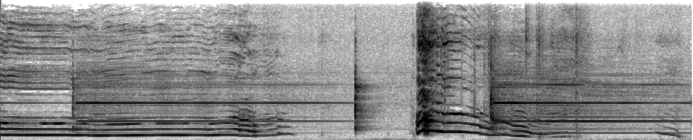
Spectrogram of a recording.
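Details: Alaskan Malamute, not amused by a yearly fire alarm test, holding a long steady howl that breaks and trails off, then a sudden louder wavering howl sliding downward, with the alarm's steady tones throughout.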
